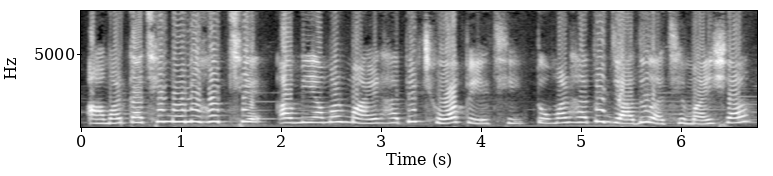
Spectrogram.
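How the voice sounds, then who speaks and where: Woman putting on a high, humble village woman. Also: a little slow, a little mellow, faint music behind. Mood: moved, grateful. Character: admiring, humble village women, tired and grateful. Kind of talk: cartoon storytelling.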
